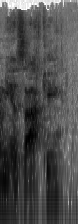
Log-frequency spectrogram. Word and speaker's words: Miyazaki: We have Princess Mononoke, from Hiro Miyazaki.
